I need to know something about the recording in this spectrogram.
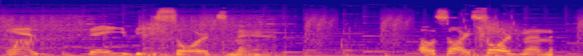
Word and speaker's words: Swordman: Which for some reason the voice actor for Swordsman gets wrong. Swordman. He said, I'm Swordsman. When, no, there is no S. It is spelled as 2 separate words. Swordman, not Swordsman.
